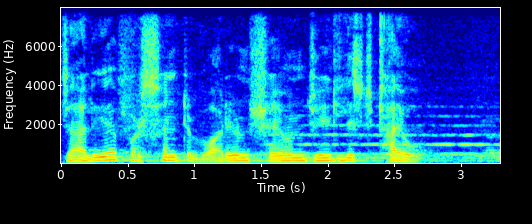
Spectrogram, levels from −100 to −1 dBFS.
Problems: constant background noise, echo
